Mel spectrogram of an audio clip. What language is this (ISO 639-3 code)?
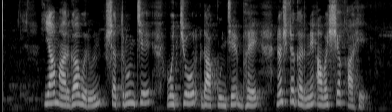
mar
